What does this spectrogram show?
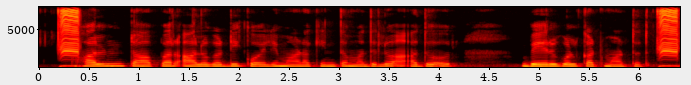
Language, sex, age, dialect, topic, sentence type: Kannada, female, 18-24, Northeastern, agriculture, statement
